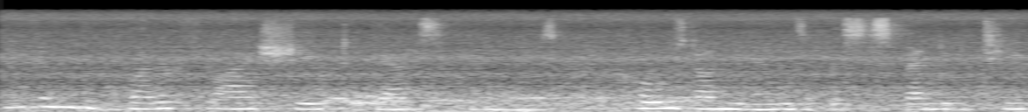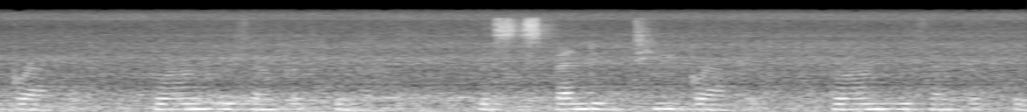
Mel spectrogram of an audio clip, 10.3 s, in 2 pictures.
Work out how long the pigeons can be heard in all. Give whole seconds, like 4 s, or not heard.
4 s.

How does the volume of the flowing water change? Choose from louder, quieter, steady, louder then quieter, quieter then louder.
steady.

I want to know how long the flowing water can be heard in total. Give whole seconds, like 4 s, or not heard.
10 s.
